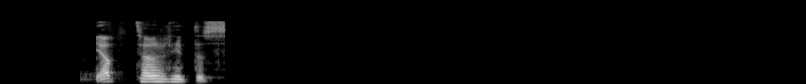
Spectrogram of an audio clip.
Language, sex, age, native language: Icelandic, male, 18-19, Icelandic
